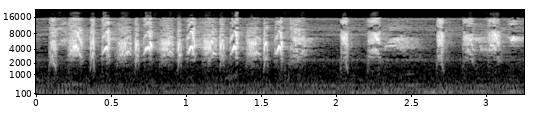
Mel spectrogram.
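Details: Crested jays, locally sogon, calling back and forth as lure material for untrained birds. A fast run of sharp high chips, nearly regular, gives way to scattered chattering notes.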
